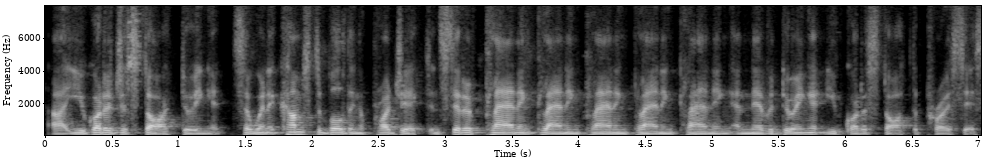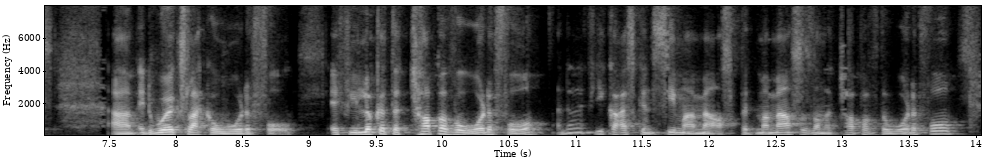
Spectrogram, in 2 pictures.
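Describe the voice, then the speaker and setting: A man's voice: medium pitch, fast. A middle-aged man from South Africa giving a casual slide presentation about his business, rambling a bit with many fillers and restarts. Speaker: business owner presenting a job opportunity.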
